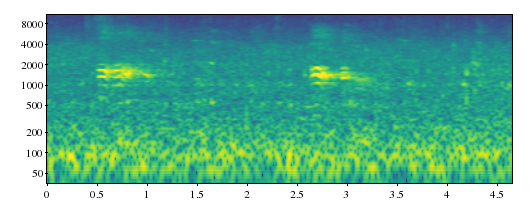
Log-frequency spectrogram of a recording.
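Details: Demoiselle crane in a creekside aviary, where the adults forage and feed chicks, giving two short, hoarse, fairly high calls about two seconds apart over a steady rushing background like wind or running water.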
